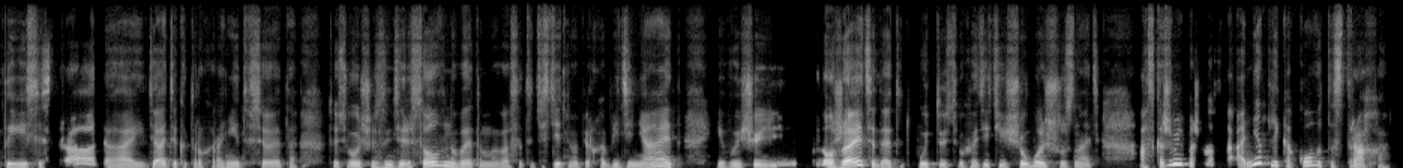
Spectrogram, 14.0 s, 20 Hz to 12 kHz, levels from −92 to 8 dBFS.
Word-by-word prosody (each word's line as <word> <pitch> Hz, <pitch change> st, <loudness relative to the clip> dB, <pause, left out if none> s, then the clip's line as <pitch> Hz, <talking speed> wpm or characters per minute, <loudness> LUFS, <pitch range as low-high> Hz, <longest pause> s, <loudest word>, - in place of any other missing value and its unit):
ты, 180 Hz, +1 st, +1 dB
сестра, 180 Hz, +3 st, -2 dB
да, 145 Hz, +1 st, -2 dB
и 135 Hz, -2 st, -6 dB
дядя, 180 Hz, +8 st, 0 dB
который 150 Hz, -, -9 dB
хранит 150 Hz, -1 st, -5 dB
всё -, -, -6 dB
это. 135 Hz, -2 st, -6 dB, 0.3 s
То 145 Hz, -, -5 dB
есть 140 Hz, -, -10 dB
вы 150 Hz, -, 0 dB
очень 150 Hz, +1 st, -1 dB
заинтересованы 165 Hz, -, +2 dB
в 160 Hz, -, -2 dB
этом, 130 Hz, -3 st, -3 dB
и -, -, -8 dB
вас 140 Hz, +2 st, -8 dB
это -, -, -14 dB
действительно, 155 Hz, -2 st, -4 dB
во-первых, 130 Hz, +1 st, -9 dB
объединяет, 150 Hz, -, 0 dB, 0.4 s
и 145 Hz, -, -4 dB
вы 145 Hz, +1 st, -3 dB
еще 150 Hz, +1 st, +1 dB
и 135 Hz, -1 st, -4 dB, 0.2 s
продолжаете, 185 Hz, -, +7 dB
да, 155 Hz, -1 st, -1 dB
этот 165 Hz, +1 st, -6 dB
путь. 175 Hz, 0 st, 0 dB
То -, -, -3 dB
есть 145 Hz, -1 st, -9 dB
вы 140 Hz, -, -6 dB
хотите 145 Hz, +2 st, -5 dB
еще 140 Hz, +5 st, +1 dB
больше 200 Hz, -3 st, +2 dB
узнать. 145 Hz, -5 st, -6 dB, 0.4 s
А 135 Hz, -, -3 dB
скажи 205 Hz, -, -1 dB
мне, 350 Hz, -, +10 dB
пожалуйста, -, -, -5 dB
а -, -, 0 dB
нет 390 Hz, -3 st, +5 dB
ли 245 Hz, -, +2 dB
какого-то 245 Hz, +4 st, -1 dB
страха? 170 Hz, -9 st, -3 dB
155 Hz, 195 wpm, -22 LUFS, 140-185 Hz, 0.4 s, мне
